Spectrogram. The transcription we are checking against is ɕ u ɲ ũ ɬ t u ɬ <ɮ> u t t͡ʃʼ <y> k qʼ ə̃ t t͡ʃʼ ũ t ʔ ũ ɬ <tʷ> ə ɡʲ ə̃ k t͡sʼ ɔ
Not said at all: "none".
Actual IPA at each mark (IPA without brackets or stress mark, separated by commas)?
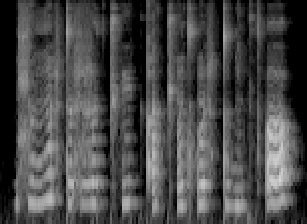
ɮ, y, tʷ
